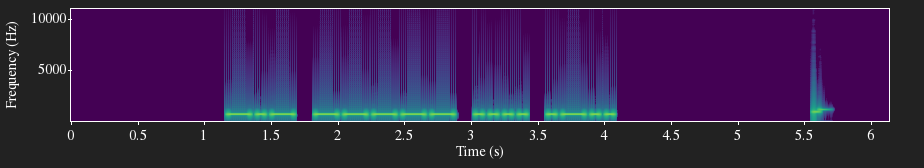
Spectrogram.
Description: Morse code, heard as a keyed tone, about 21 wpm, 700 Hz. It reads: K0HL
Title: USA Call Signs - 4 Characters - 3x Character Spacing - 22wpm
